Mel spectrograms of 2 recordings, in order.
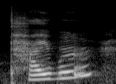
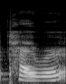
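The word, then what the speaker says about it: Tiber: was pronouncing the river tber yeah I'm pretty sure it's River Tyber I looked up a video on how to pronounce it I was saying tber but it's Tyber um I've only heard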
